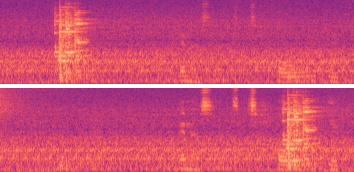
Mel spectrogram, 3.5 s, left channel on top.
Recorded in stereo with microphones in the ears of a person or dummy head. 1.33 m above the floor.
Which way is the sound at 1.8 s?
30° right (ahead or behind).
